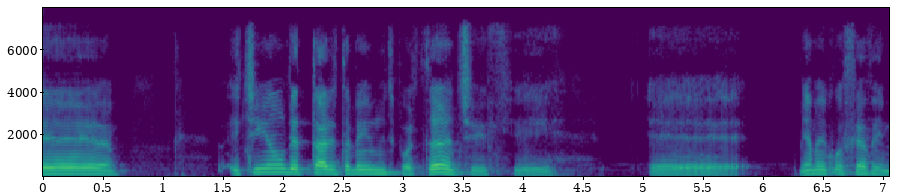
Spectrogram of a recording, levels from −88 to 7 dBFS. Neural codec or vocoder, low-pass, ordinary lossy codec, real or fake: codec, 16 kHz, 4 kbps, FreqCodec, larger model; 7.2 kHz; none; fake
